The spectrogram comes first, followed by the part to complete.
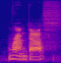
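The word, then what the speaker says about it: Ram Dass: Have you ever read Ramdas. Ramdas? That's how you pronounce it?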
